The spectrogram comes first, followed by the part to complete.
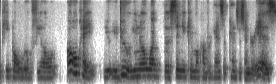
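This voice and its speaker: This woman's voice has a dark, mellow tone and fairly low pitch. It is somewhat breathy. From Taiwan. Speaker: cancer center hiring manager. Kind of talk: panel Q&A. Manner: halting.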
